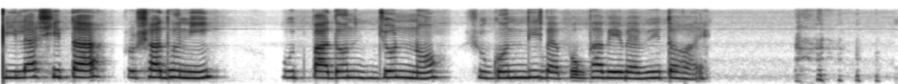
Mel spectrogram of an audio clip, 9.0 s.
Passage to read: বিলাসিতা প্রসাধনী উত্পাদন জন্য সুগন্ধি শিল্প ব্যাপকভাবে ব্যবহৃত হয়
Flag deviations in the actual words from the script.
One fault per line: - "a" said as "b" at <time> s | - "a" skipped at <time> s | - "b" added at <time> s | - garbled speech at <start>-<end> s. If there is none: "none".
- "শিল্প" skipped at 5.4 s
